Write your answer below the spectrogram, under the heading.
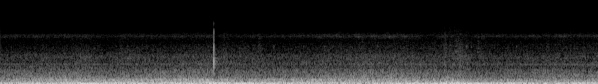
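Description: Steady low rumble of a moving bus heard from inside the cabin: engine and road noise, with a single short click about two seconds in.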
